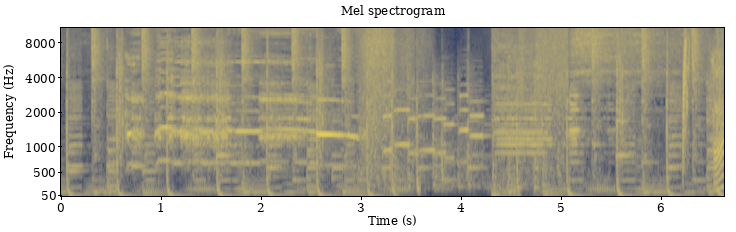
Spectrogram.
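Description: A rooster in a video game lets out a stretched crow over rhythmic, percussive game music that keeps playing throughout.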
